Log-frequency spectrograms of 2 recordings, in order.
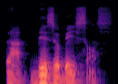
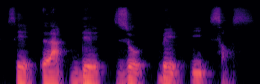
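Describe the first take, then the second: First: Said in the usual way. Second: "désobéissance" slowly split into separate syllables, softer. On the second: Real, not acted. Preacher revealing his third point to the congregation, "désobéissance" syllable by syllable. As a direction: spell out "désobéissance" syllable by syllable, low and measured.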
